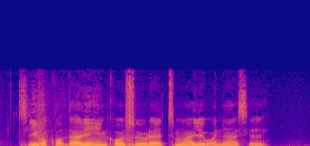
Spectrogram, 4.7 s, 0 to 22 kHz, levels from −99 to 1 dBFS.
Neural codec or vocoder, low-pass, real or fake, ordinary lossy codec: codec, 24 kHz, 0.9 kbps, WavTokenizer, medium speech release version 1; none; fake; none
